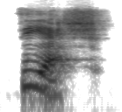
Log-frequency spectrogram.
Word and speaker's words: Ziyech: So I kindly asked him if he'd kindly voice note me with the correct pronunciation, and it's Ziyech.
